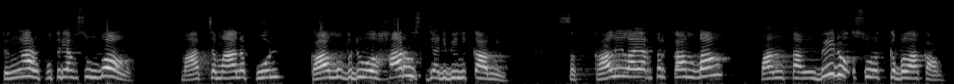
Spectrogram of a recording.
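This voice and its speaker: Two cocky young village men trade loud, quick banter with a South Sumatran Malay accent, as a female storyteller acts them out. The voice stays high and boisterous. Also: animated. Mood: defiant. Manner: brash, boisterous, fast banter.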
